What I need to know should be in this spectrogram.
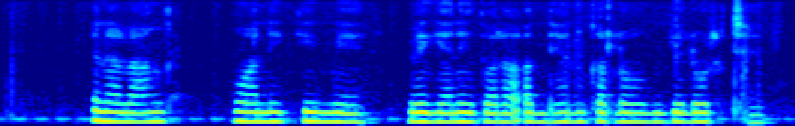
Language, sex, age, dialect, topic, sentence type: Maithili, female, 60-100, Angika, agriculture, statement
